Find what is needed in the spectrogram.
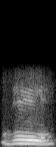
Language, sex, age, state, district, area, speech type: Urdu, female, 18-30, Bihar, Khagaria, rural, conversation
